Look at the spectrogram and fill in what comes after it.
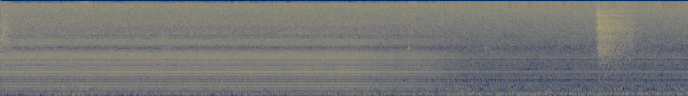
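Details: Pyle amplifier idling: a steady low mains hum and buzz that eases off partway through. It is reduced by turning the channel level down and turning the other control up.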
